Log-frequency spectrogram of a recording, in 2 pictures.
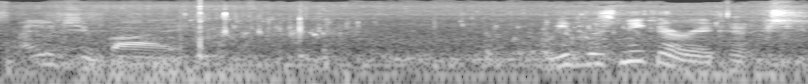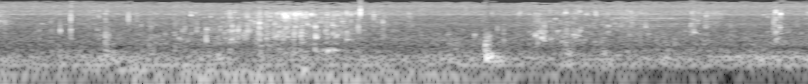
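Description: A kayak paddle splashes through water.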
